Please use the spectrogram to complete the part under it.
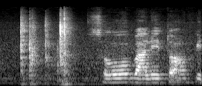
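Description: A woman speaks close by, with animation.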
